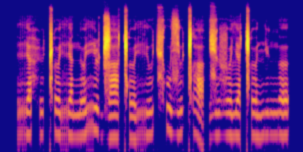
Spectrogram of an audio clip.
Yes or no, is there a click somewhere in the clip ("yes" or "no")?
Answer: yes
